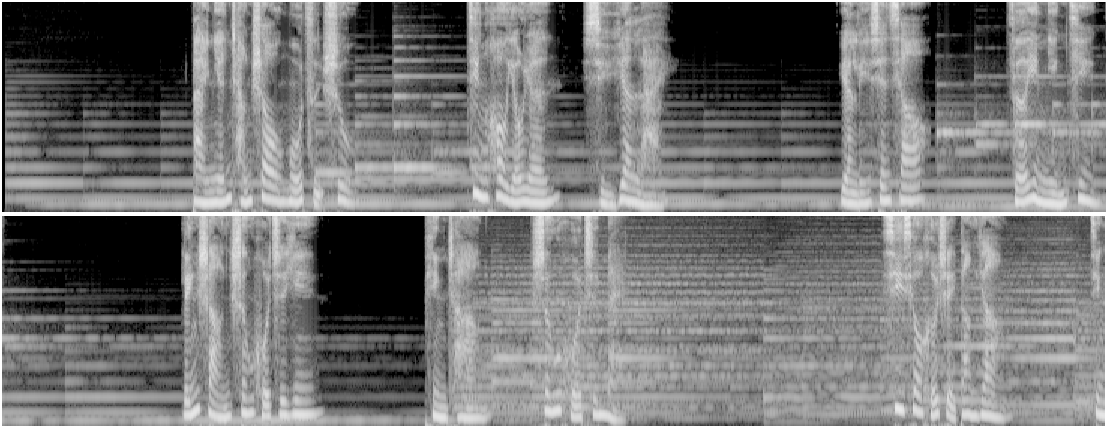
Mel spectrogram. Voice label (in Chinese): 女 纪录片讲述 温柔; 卧龙山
